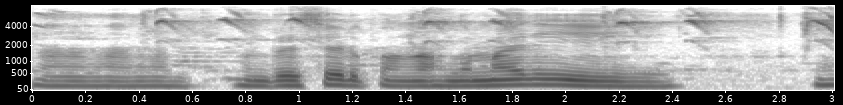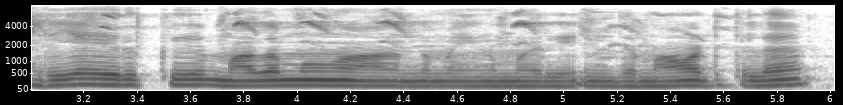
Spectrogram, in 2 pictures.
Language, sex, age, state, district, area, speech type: Tamil, male, 18-30, Tamil Nadu, Cuddalore, rural, spontaneous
